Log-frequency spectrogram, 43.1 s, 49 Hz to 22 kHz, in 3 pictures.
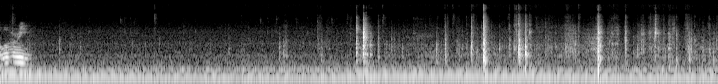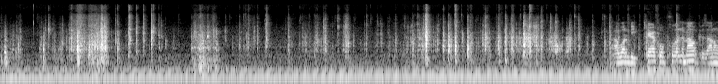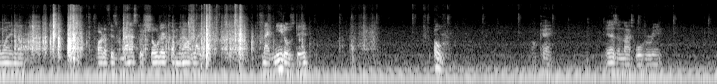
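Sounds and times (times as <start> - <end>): low steady hum: 0.0 - 43.0
packaging crinkling and clicking: 11.5 - 28.0, 28.7 - 36.3.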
